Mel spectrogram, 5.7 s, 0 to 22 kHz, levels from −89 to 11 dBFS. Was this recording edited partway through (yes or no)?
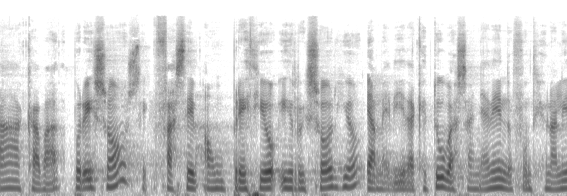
yes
